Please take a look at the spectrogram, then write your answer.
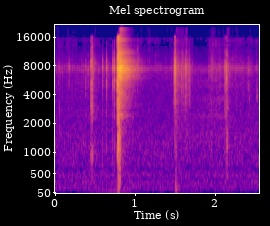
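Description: A single sharp snip of scissors cutting off the end of a Dollar Tree Halloween craft piece, one crisp close click followed by a couple of fainter small clicks and rustles, no talking.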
